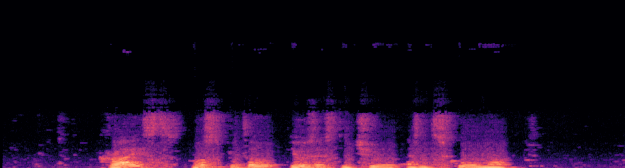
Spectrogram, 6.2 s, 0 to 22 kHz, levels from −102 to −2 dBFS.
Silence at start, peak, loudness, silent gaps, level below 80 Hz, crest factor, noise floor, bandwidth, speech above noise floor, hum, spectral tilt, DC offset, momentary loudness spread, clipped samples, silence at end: 1 s; -6 dBFS; -25 LUFS; none; -50 dBFS; 20 dB; -68 dBFS; 7.4 kHz; 44 dB; none; -8 dB/octave; under 0.1%; 11 LU; under 0.1%; 1.1 s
